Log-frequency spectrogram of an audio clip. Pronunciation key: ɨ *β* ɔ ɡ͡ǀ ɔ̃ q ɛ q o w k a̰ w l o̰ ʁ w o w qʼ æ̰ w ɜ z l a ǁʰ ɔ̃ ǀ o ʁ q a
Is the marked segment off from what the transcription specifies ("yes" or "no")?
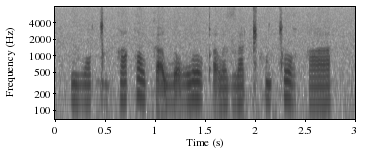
no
